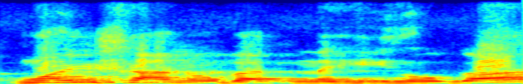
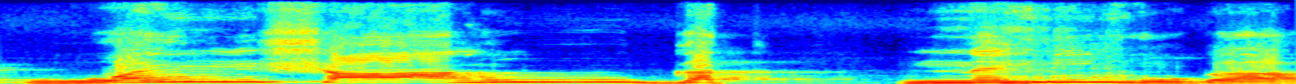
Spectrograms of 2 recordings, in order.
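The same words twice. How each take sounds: First: Said in the usual way. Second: वंशानुगत नहीं होगा drawn out slowly, each word weighted; slow emphatic stress. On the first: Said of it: "repeats at normal pace". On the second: Shown as a demonstration. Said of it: "teacher stresses the key term". (धीमे और ज़ोर देकर समझाना)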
